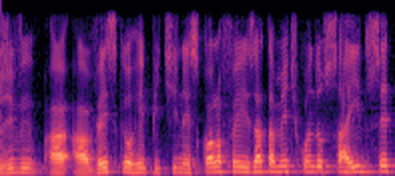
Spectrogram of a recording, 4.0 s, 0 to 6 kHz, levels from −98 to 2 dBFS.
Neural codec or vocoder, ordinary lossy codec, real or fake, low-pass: none; none; real; 5.4 kHz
